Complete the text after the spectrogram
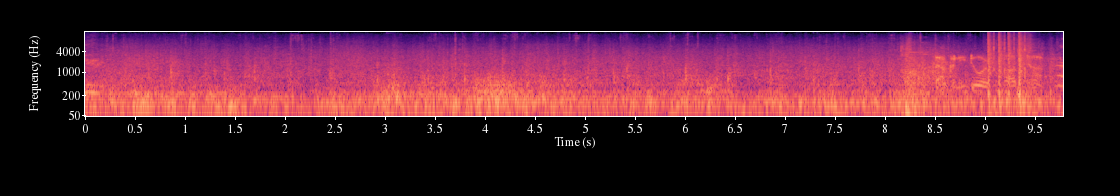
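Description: Boots clang on metal stairs.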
